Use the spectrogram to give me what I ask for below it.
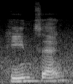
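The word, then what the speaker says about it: Hiuen Tsang: तो अगर बात की जाए तो फर्स्ट वन इज़ योर हीनसंग। ठीक है? क्योंकि टी इसमें साइलेंट होता है।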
